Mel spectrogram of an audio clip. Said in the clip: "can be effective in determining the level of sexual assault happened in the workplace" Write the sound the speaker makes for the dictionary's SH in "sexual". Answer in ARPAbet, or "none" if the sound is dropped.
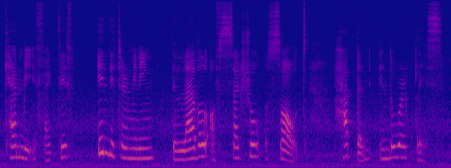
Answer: SH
